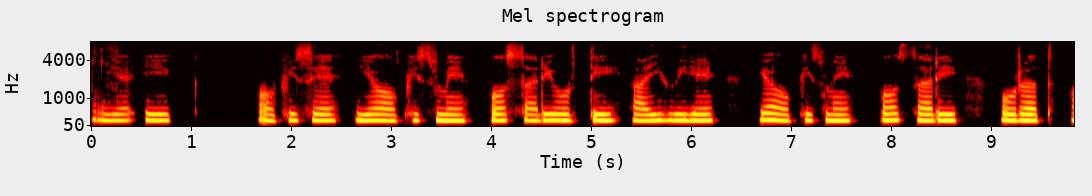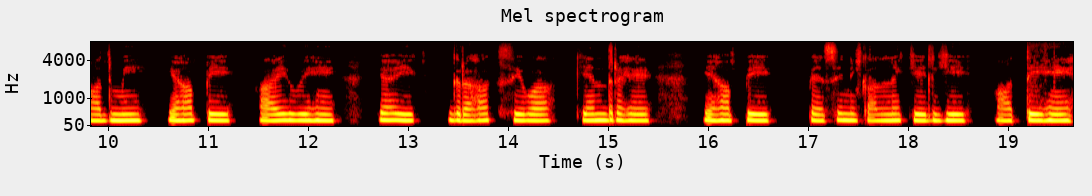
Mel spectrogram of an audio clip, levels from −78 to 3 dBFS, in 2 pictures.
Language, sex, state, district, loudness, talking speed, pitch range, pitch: Hindi, female, Bihar, Lakhisarai, -19 LUFS, 120 wpm, 215-225 Hz, 220 Hz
